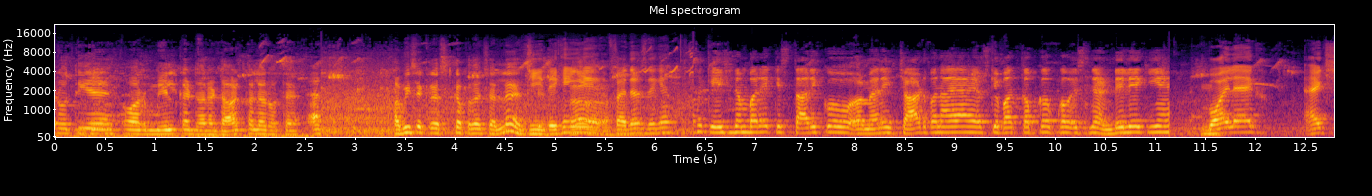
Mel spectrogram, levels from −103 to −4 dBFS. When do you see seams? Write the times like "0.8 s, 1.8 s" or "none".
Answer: 2.7 s, 6.4 s, 11.1 s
